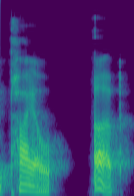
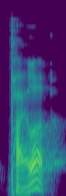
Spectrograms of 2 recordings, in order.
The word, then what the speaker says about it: pile up: Pronounce it like one word. Don't say pile up, say pile up.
